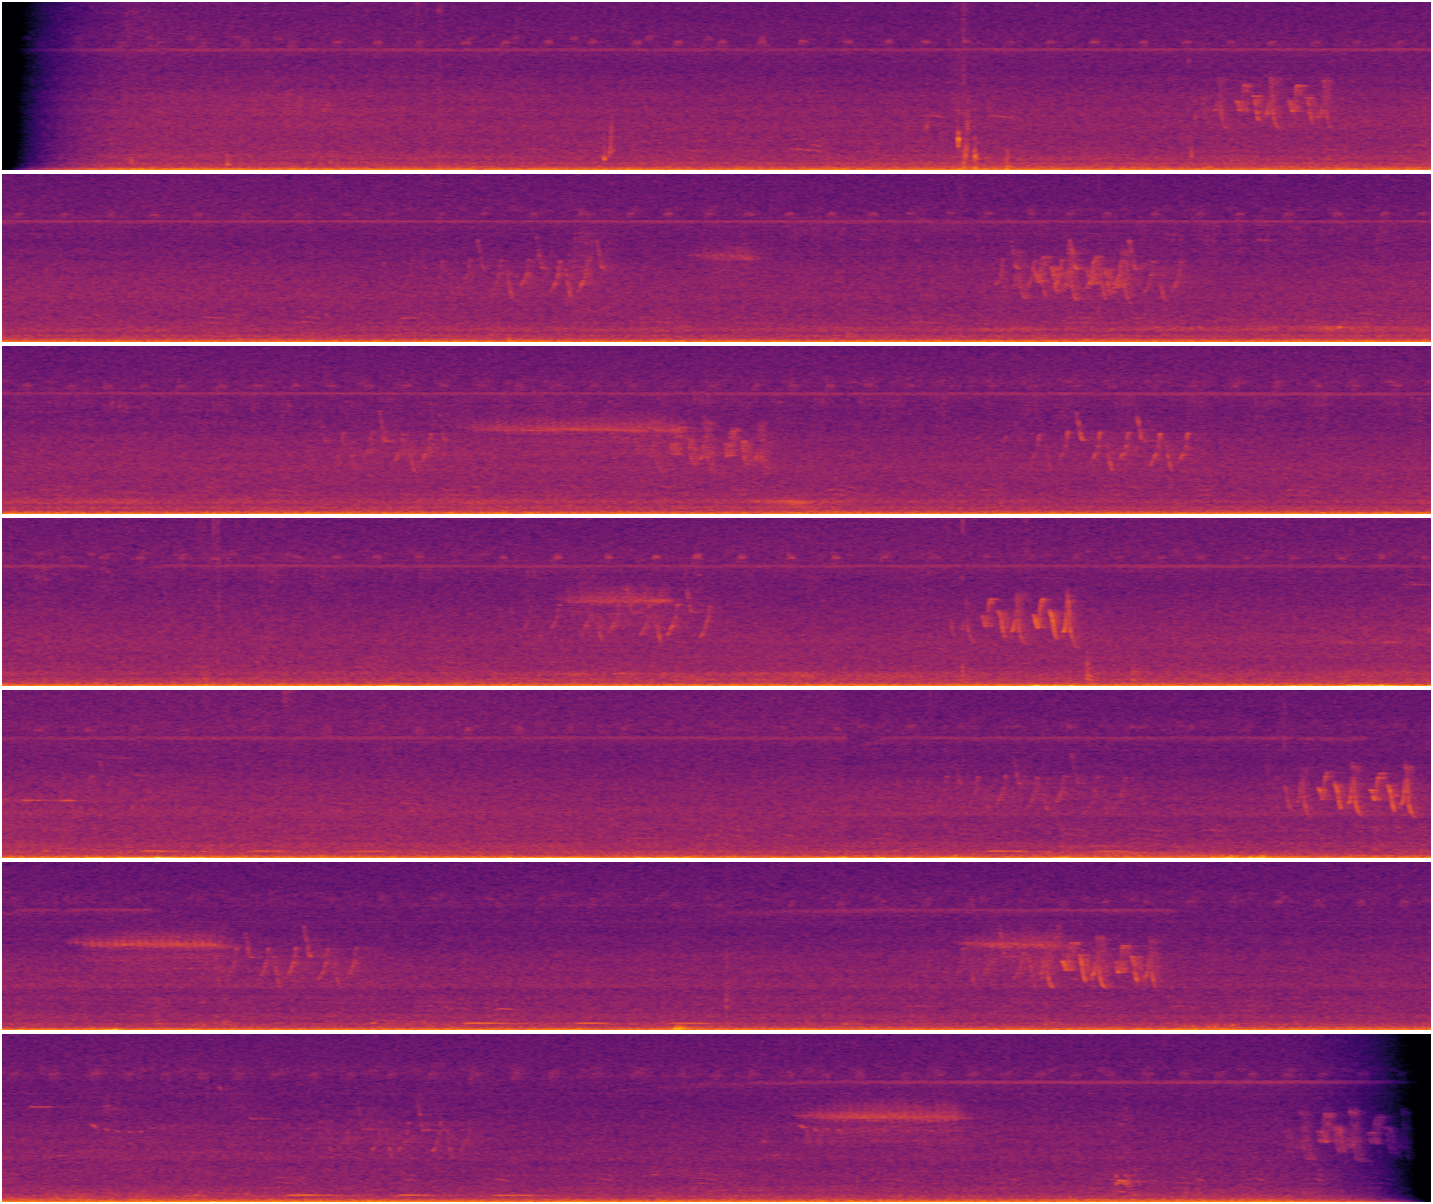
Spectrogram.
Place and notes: The bloops you hear at the beginning of this recording are little fish in the pond, coming up to nibble my finger I dipped in the water!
